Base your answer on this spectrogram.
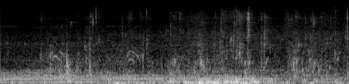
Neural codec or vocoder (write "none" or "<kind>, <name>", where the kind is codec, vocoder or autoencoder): none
